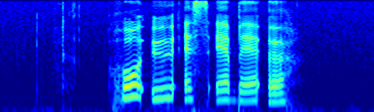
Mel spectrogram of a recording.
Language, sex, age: Norwegian, female, 34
